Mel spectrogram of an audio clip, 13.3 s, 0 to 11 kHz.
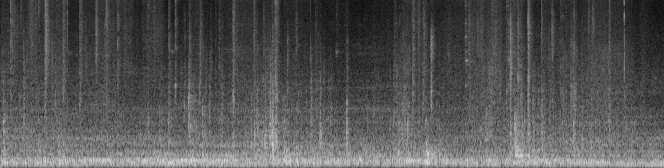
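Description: Old KMZ passenger lift (1996, 1 m/s) travelling in its shaft, heard from inside the cab: a steady low hum, with frequent clicks and rattles from the car, a few of them sharper knocks.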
